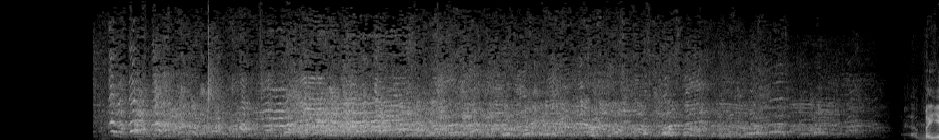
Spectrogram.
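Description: Several men laugh loudly together.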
